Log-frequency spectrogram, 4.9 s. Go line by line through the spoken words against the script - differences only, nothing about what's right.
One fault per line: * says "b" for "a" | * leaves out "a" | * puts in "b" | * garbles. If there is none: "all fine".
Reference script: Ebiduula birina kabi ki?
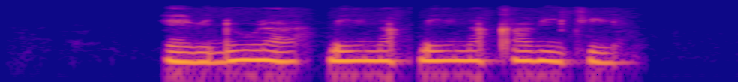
* puts in "birina"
